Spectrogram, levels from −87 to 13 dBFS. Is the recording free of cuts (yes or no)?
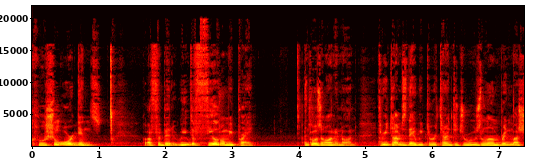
no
